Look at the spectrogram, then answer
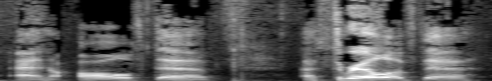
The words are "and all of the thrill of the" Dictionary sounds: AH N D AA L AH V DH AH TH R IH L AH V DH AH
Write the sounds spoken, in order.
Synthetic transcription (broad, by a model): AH N AA L AH V DH AH TH R IH L AH V DH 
